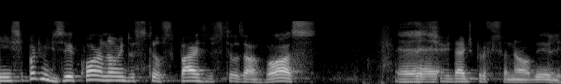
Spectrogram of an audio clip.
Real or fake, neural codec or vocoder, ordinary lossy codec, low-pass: fake; codec, 16 kHz, 2 kbps, X-Codec, HuBERT features, trained on general audio; none; none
